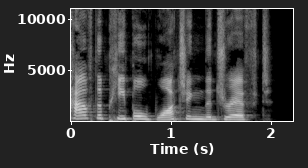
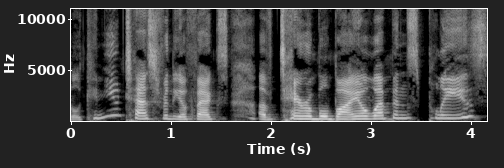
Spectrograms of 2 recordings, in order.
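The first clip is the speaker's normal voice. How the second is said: put-on very loud voice, higher pitch; 3 semitones higher than usual. Retelling a character's request in a crowded hospital: imitating someone saying it very loudly. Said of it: "I'm saying this very loudly".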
